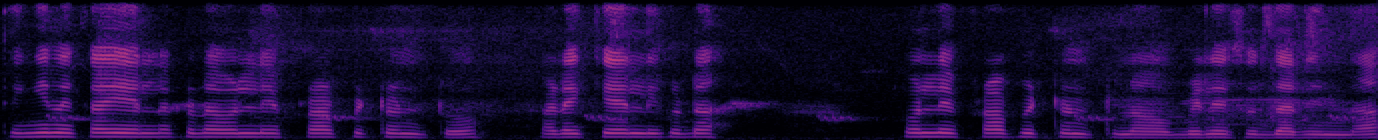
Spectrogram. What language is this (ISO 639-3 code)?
kan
